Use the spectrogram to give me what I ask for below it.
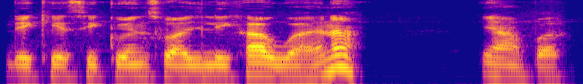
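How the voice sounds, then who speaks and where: A man of medium pitch with a darkish tone and fairly even intonation gives a slow, step-by-step classroom lesson on the number system. He is patient, says numbers more than once, counts in a drawn-out way, and frequently uses "dekhiye" and "ok."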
